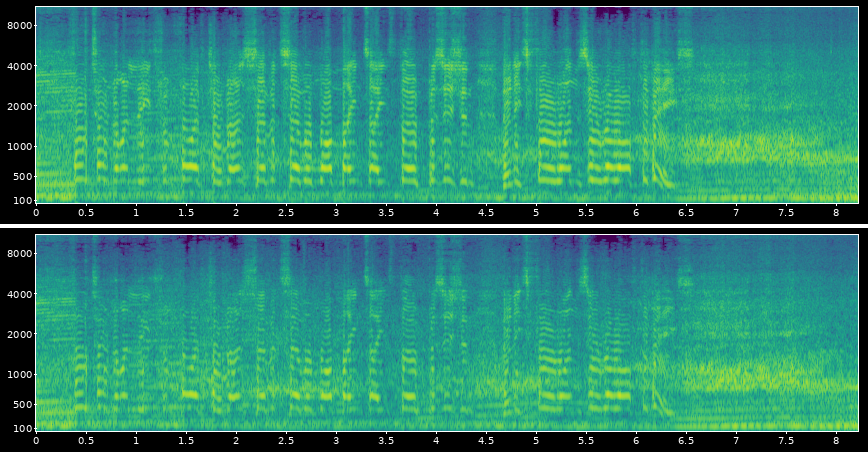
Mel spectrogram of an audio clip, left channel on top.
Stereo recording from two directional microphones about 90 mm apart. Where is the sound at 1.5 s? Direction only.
35° left (ahead or behind).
